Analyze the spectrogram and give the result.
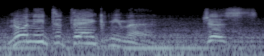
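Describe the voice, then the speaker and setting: Sly cocky hacker, highish, unhurried, taunting game delivery, clear background noise. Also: male voice, huge pitch swings, exaggerated voice. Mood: smug, taunting. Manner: taunting, drawn-out, breezy. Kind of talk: video game voice acting. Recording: noisy vehicle ambience.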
